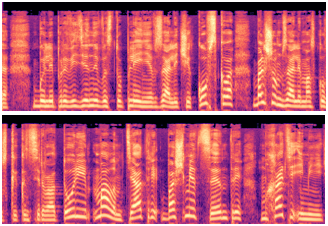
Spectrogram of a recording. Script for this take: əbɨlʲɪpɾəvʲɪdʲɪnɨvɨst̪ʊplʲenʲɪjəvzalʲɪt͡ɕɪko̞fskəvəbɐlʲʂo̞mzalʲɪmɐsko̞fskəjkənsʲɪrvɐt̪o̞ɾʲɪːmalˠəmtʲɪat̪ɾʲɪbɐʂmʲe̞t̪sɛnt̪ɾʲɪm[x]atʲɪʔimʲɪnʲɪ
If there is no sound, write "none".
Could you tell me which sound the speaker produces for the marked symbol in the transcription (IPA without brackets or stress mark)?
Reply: x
